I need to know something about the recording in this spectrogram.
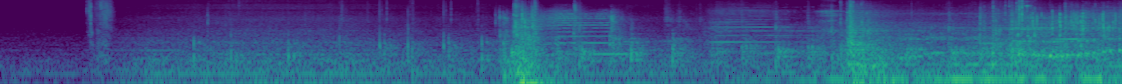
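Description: Footsteps walk on a hard floor and then a metal walkway.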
